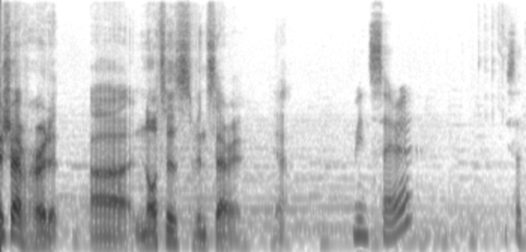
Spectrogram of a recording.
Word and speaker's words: Natus Vincere: Okay, it's apparently in Latin it's Natus Vincere.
